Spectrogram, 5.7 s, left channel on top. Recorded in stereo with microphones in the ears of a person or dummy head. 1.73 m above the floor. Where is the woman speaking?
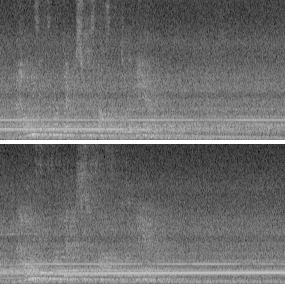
20° left (ahead or behind), 7 m.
